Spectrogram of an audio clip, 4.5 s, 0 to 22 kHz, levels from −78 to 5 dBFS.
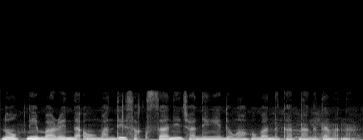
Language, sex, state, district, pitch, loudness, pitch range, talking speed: Garo, female, Meghalaya, West Garo Hills, 210 Hz, -15 LUFS, 190-220 Hz, 120 wpm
